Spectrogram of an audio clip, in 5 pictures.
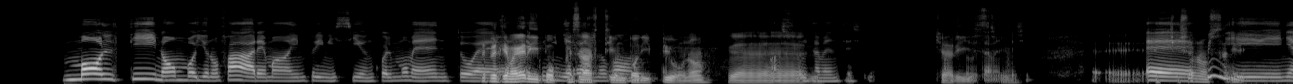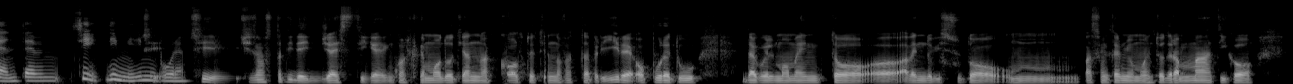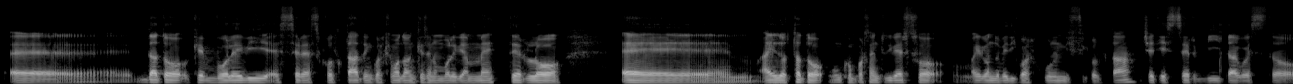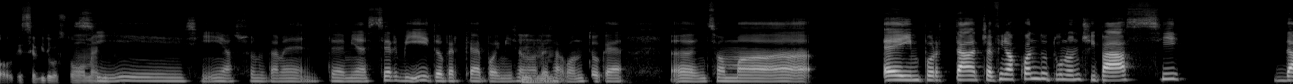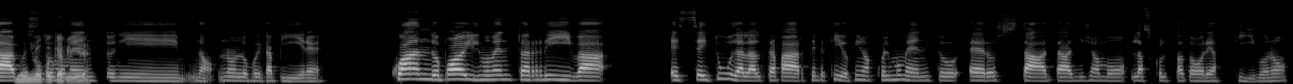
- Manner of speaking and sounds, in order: in Latin: "in primis"; drawn out: "ehm"; drawn out: "ehm"; tapping; drawn out: "Sì"
- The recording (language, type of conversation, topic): Italian, podcast, Come mostri empatia durante una conversazione difficile?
